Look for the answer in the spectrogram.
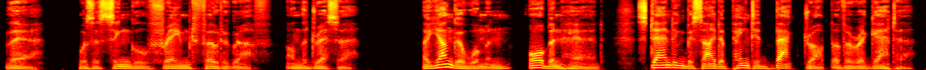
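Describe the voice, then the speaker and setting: A man with an extremely low voice narrates a scripted mystery. His pitch moves expressively through the sentences, and the recording is dry, with little room sound. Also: very animated, unhurried, husky, no echo. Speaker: audiobook narrator.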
